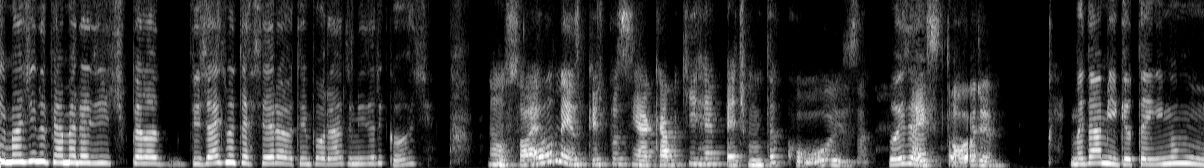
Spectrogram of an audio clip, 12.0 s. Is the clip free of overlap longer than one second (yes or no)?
yes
